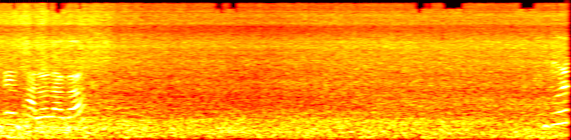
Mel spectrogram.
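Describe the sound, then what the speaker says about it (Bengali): Sea waves wash over sandbags on Kuakata beach in a steady, broad roar of surf, with brief voices at the start and end. "তোমরা দেখতেই পাচ্ছ যে বালির বস্তার উপরে কত দূর পর্যন্ত জল চলে আসছে। এই হচ্ছে সমুদ্র"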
